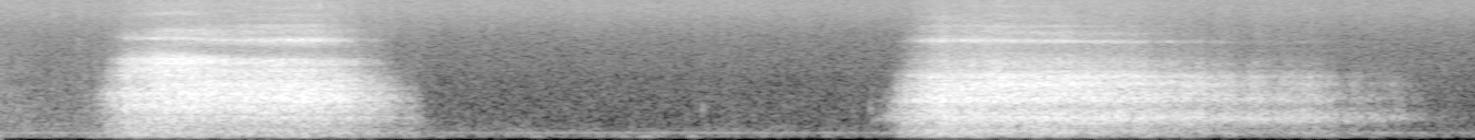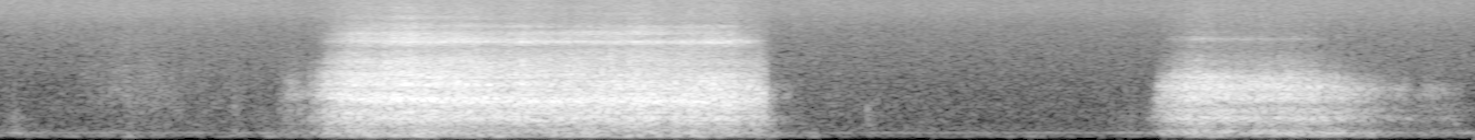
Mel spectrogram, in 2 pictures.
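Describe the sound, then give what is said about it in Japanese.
Slow, deep breathing with long, thin exhales helps someone calm down before a massage. Four soft, breathy hisses come at even intervals with quiet pauses between them, and no voice is heard. “深呼吸するときはね、細く長く息を吐き出すようにするといいんだって。”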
